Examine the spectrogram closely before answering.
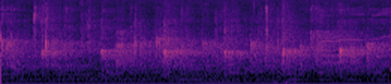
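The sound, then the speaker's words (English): A group of people clapping together in a soft, steady wash of applause, with a few sharper claps standing out at a fairly regular pace and no one talking. “Let's clap for him again.”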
